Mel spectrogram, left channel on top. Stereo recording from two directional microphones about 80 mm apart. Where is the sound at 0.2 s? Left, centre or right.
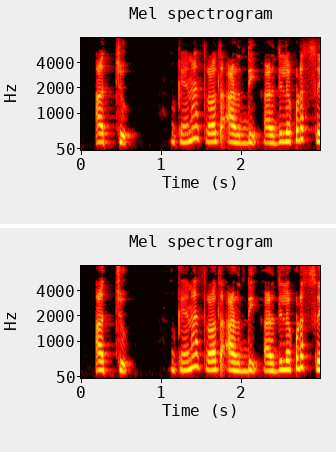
Right.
